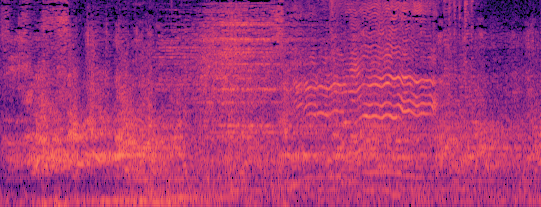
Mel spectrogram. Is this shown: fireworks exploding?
no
